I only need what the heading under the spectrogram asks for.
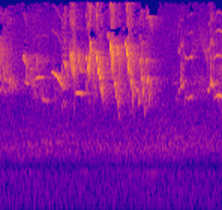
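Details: Double-collared seedeater, a free bird provoking a caged one: fast run of high whistled notes with steep down-sweeping slurs, then softer scattered notes.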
